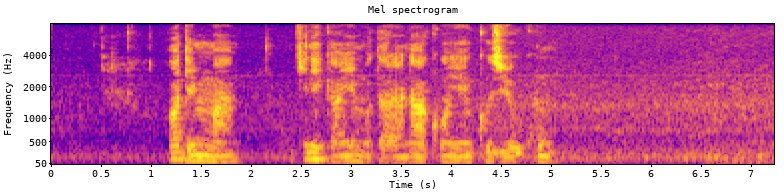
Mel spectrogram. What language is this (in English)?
Igbo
